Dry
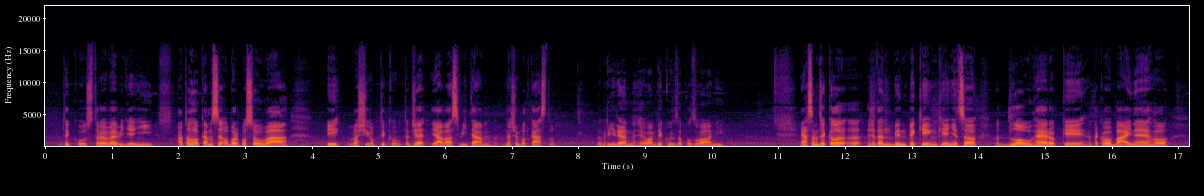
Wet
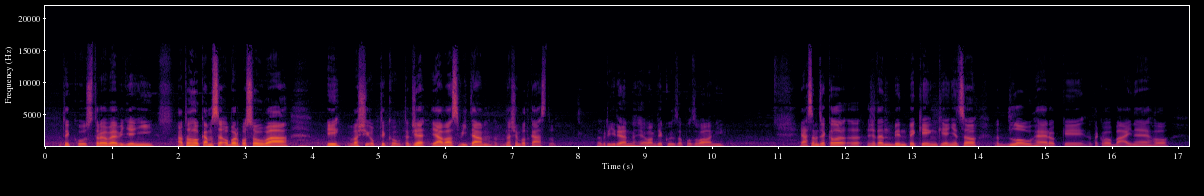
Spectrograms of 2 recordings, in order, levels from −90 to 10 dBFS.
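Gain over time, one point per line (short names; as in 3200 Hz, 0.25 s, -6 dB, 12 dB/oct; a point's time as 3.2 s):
6.84 s -6 dB
7.53 s -12.5 dB
14.48 s -12.5 dB
15.25 s -19 dB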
